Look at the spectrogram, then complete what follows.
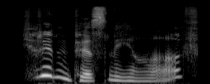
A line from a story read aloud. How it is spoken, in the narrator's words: she laughed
